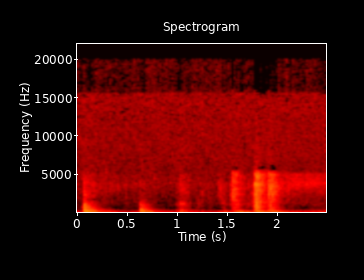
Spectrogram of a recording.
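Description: Knocking at a back door, a few spaced raps followed by a quicker cluster of knocks, moderately close and fairly quiet.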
